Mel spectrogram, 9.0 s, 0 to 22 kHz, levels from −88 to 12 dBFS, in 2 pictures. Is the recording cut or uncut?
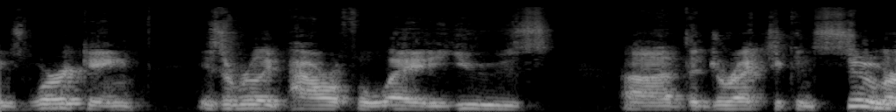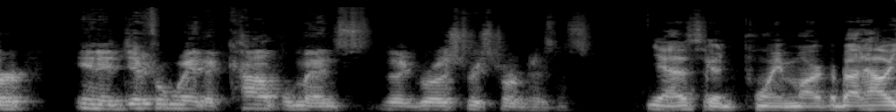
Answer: cut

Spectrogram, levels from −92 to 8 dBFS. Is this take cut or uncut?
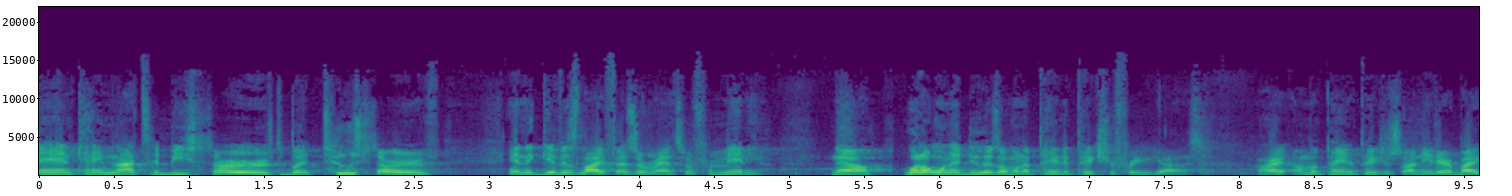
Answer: cut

